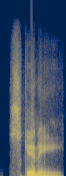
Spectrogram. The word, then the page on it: skinny: American English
